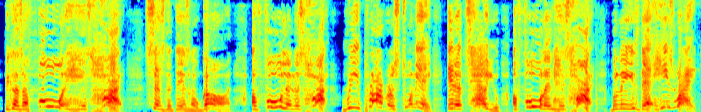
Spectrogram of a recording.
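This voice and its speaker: A woman's voice: sits high, very animated, moderate pace, few pauses, bright, forceful tone. A woman in her forties from Brooklyn, preaching in an impassioned, emphatic way and acting out voices in a vlog sermon. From Brooklyn, USA. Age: 40s.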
